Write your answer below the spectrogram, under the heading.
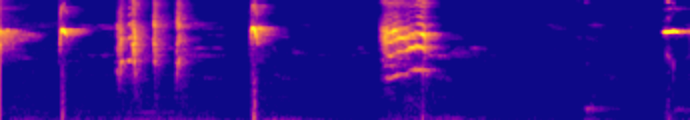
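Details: Common iora song, with natural pauses, used as a lure to prompt birds that rarely sing to answer: short sharp high chirps and brief buzzy bursts separated by silent gaps.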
